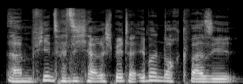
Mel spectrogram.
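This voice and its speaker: A man's voice: a little high, brisk, darkish tone, husky, no room sound, studio quality. A man co-hosting a casual podcast chat, chatty and laughing often. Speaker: podcast co-host.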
